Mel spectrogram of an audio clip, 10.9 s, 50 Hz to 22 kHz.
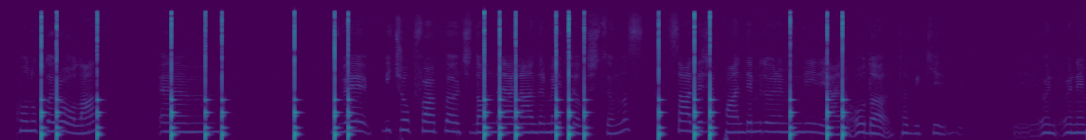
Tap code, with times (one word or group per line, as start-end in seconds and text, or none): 0.4-3.5 FBB
4.8-8.5 NBB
